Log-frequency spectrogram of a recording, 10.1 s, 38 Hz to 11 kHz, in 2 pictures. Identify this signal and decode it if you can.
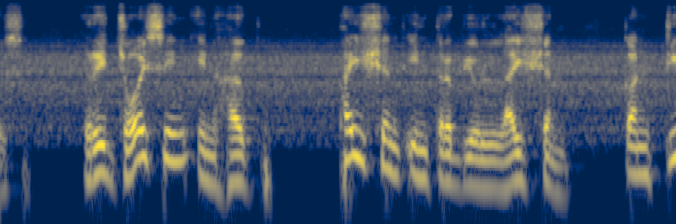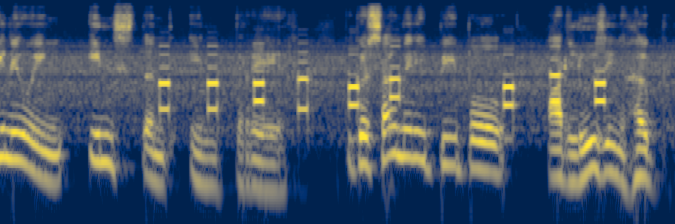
DTMF, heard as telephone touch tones, dialled by hand, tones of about 70 ms, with speech in English. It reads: 22834# 4C8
